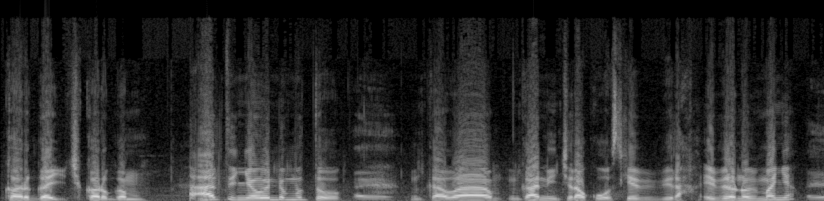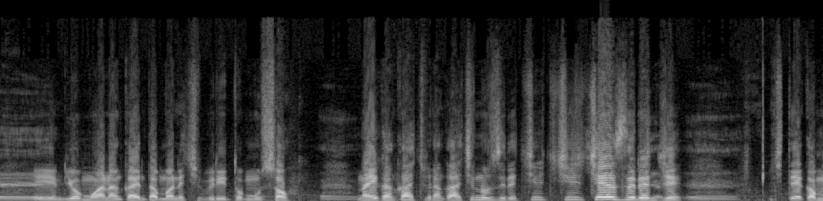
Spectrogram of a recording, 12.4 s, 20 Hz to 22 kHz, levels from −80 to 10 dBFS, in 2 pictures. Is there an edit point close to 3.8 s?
no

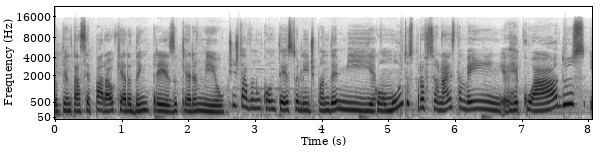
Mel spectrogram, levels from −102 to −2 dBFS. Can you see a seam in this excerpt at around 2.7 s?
yes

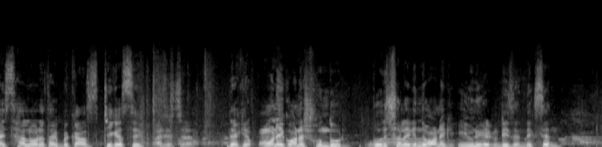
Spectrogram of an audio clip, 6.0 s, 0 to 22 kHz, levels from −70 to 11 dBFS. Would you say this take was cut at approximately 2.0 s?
no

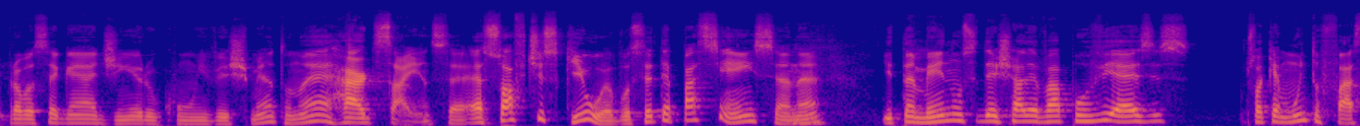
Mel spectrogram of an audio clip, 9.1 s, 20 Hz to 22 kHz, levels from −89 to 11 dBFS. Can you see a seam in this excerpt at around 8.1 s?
no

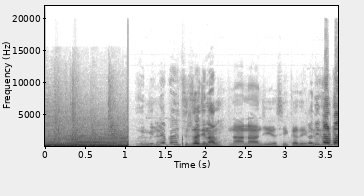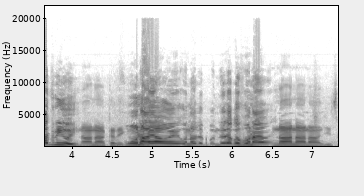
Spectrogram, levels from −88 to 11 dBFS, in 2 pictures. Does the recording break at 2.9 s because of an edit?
no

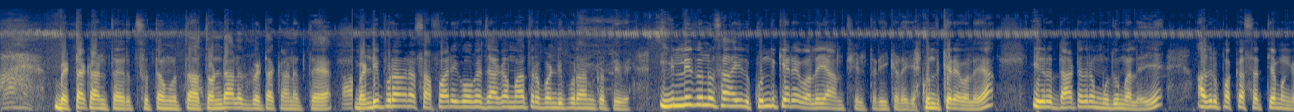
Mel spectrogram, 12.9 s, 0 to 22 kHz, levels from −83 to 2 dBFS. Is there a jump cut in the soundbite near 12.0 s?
no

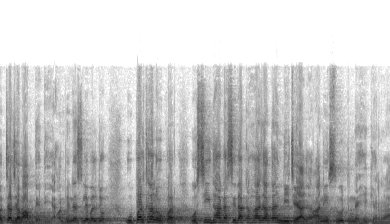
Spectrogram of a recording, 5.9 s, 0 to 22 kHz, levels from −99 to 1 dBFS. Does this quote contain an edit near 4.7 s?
yes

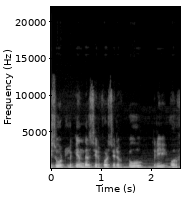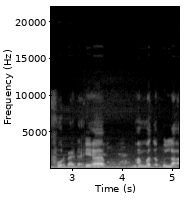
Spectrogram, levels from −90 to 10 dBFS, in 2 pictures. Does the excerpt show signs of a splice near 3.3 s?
yes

